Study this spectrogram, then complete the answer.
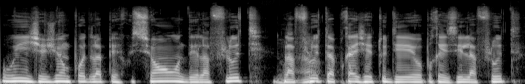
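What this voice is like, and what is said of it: Brazilian accent speaking French. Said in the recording (French): “cette petite accent de ... qui nous vient du Brésil”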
